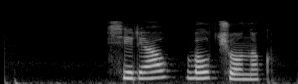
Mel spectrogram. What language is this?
Russian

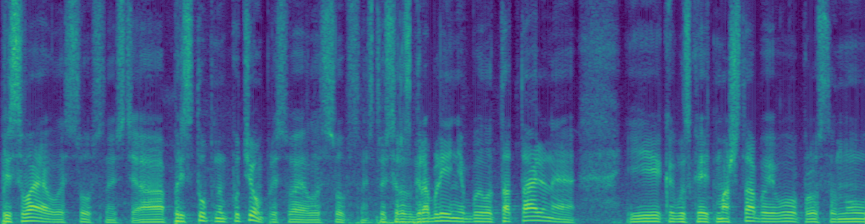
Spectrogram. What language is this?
Russian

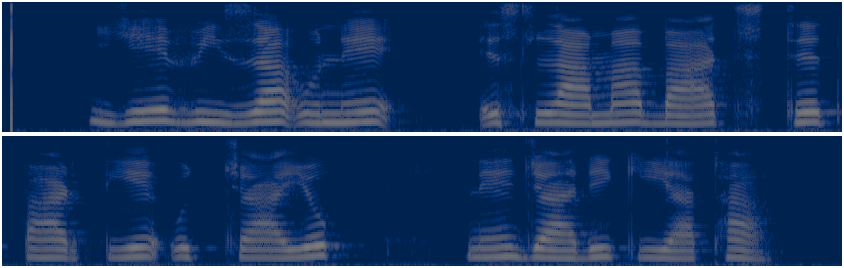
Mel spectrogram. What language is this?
Hindi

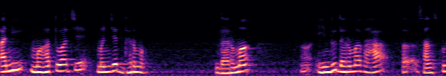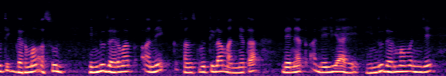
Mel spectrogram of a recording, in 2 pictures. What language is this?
Marathi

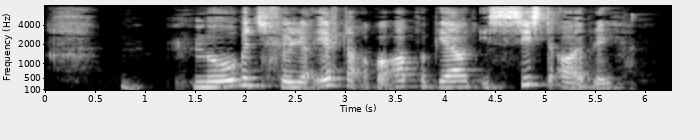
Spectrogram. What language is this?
Danish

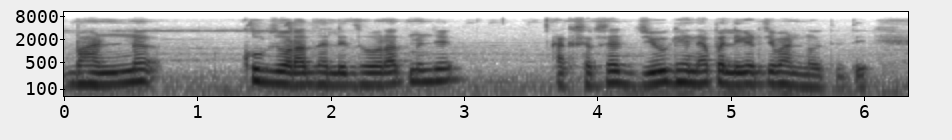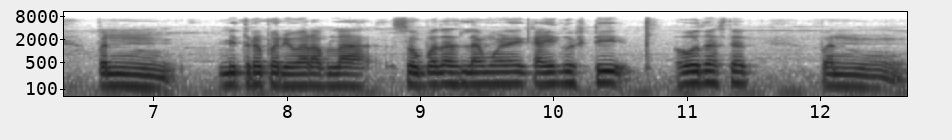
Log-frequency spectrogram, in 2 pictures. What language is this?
Marathi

